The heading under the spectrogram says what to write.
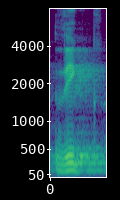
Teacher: കാഫ് ഹംസ് നൽകി വെച്ചിരിക്കുക. ഹംസ് എന്ന അതിൻ്റെ സിഫത്ത് അതിന് നൽകണം.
